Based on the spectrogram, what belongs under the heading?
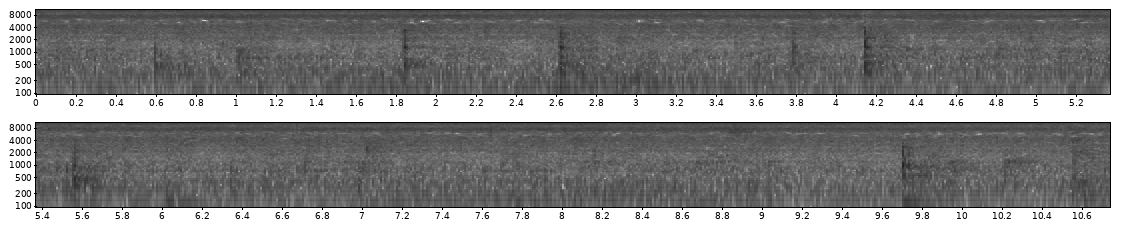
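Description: Finely chopped food sizzling in hot oil in a small non-stick frying pan, stirred with a wooden spatula. The steady sizzle is broken by sharp taps and scrapes of the spatula against the pan every second or so; it is being fried until brown.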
